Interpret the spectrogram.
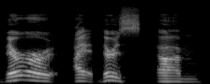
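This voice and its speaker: A man co-hosting a casual reaction video, talking in an animated, rambling way and searching for words aloud. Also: a little high, slow, no echo, studio quality. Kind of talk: casual rambling discussion to viewers.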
